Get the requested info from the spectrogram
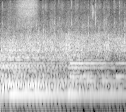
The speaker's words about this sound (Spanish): ¿Hay alguien que le puede dar un fuerte aplauso al Señor?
